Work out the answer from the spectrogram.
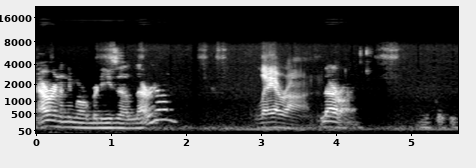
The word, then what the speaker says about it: Lairon: So it's Piston is not an Aaron anymore, but he's a Lairon. Lairon. Lairon. Let me quickly just check how that is spelled. Like Aaron, only with an L.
